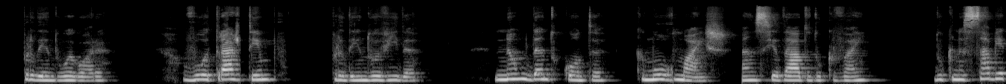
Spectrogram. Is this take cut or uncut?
cut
